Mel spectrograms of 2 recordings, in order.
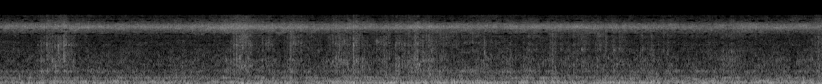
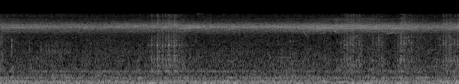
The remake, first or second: first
